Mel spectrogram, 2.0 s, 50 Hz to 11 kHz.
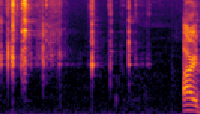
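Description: A small cleaning brush scrubbing and clicking against the metal inside an AR-15 upper receiver. A quick run of short scratchy strokes comes in the first half second, then a few scattered light clicks.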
